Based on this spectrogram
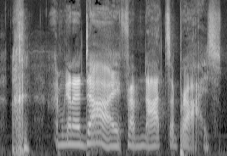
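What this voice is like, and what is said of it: Cartoon parrot character voice. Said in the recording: “That was my Iago impression.”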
